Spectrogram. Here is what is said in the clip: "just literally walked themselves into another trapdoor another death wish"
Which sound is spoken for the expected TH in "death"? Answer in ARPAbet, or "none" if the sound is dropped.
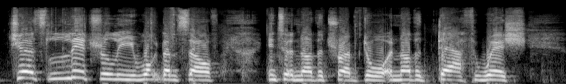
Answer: TH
